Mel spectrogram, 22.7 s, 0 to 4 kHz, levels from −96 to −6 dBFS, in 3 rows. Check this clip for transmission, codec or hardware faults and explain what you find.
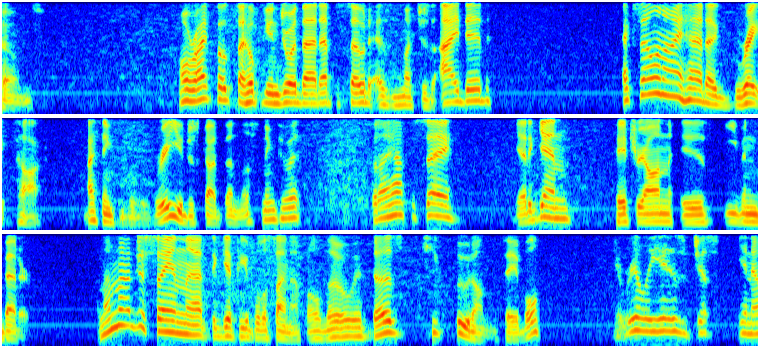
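One fault stands out: speech cut by the noise suppressor, between 19.95 and 20.15 s, just after "it does keep food". The suppressor mistook a soft stretch of speech for background and pulled its gain down by up to about 11 dB, affecting roughly a tenth of a second in total. The speech there comes across swallowed and faint. The room noise sits about 23 dB below the speech and belongs to the recording itself. The call path shows nothing above 4 kHz, the narrowband ceiling that fits G.711 A-law at 64 kbps.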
